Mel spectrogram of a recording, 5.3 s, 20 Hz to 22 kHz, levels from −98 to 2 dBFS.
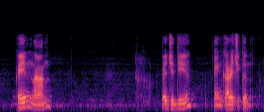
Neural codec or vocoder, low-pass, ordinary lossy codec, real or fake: codec, 24 kHz, 3 kbps, HILCodec; 7.2 kHz; none; fake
